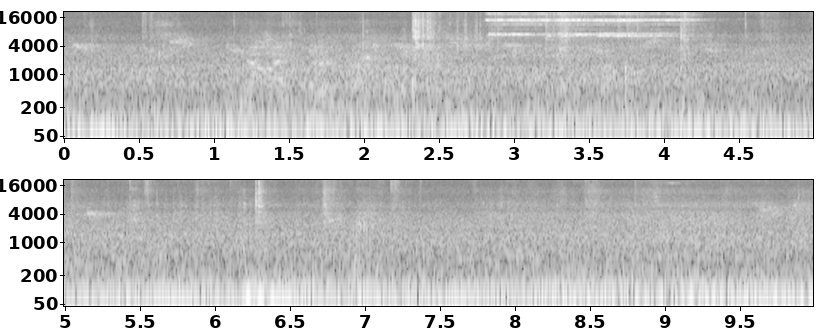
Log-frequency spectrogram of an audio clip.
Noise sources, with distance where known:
background noise

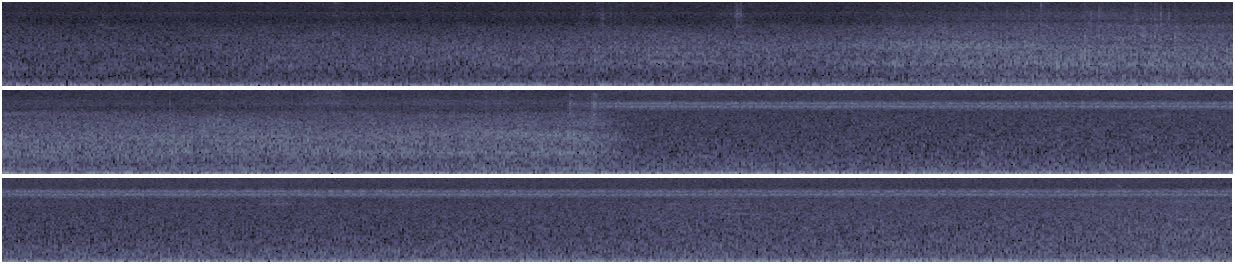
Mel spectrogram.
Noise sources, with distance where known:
engine of unclear size

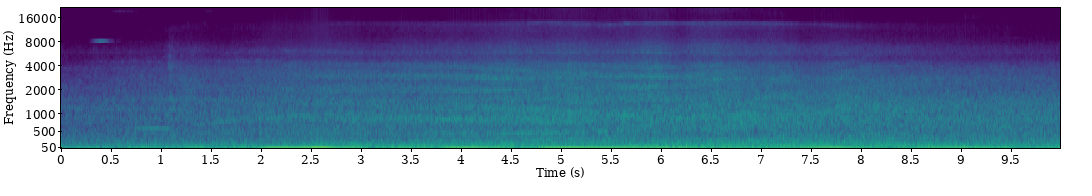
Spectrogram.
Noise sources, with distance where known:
large-sounding engine

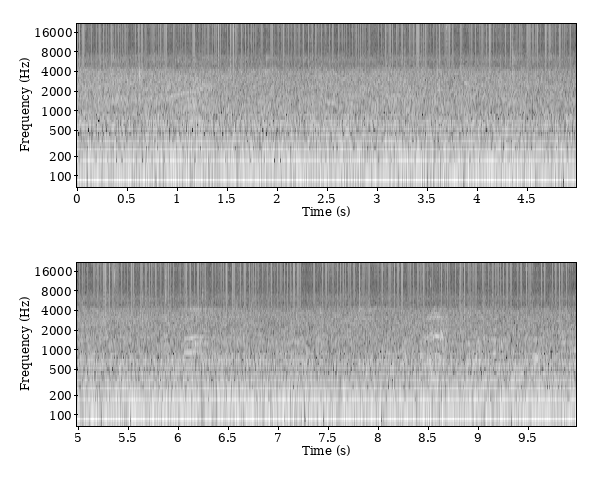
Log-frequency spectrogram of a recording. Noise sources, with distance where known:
person or small group talking

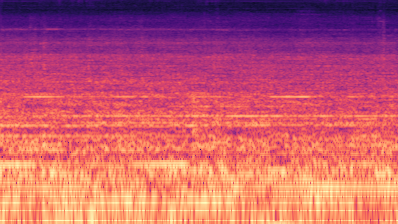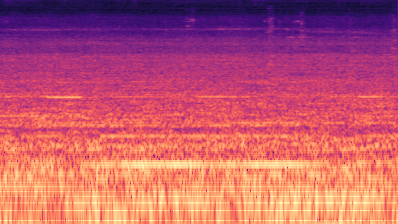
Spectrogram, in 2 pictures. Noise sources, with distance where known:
reverse beeper, far

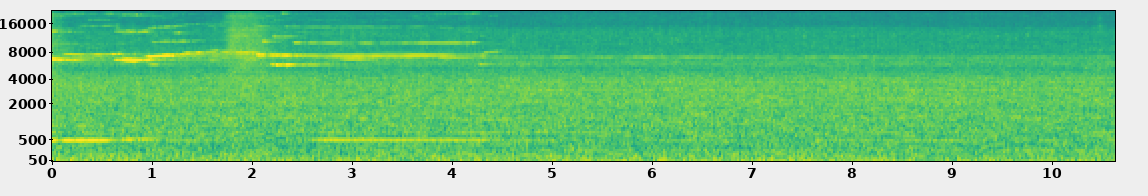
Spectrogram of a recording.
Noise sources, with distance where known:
large-sounding engine, near

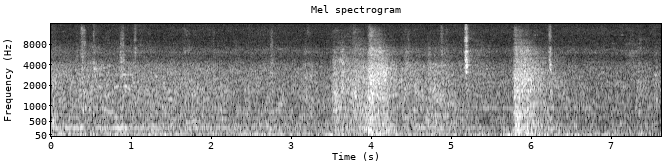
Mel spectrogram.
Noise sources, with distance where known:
engine of unclear size
non-machinery impact
person or small group talking

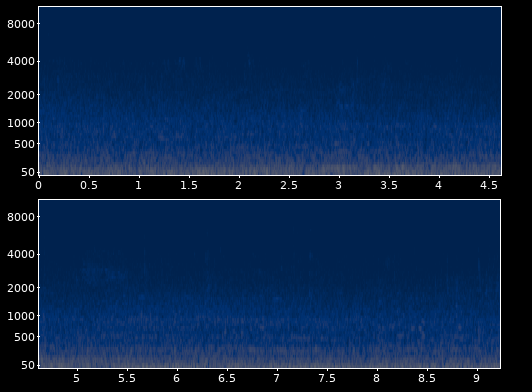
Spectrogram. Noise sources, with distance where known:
background noise

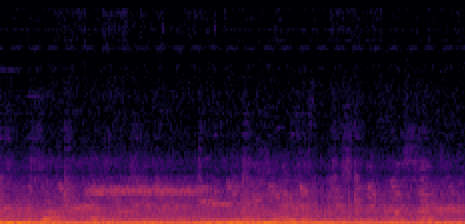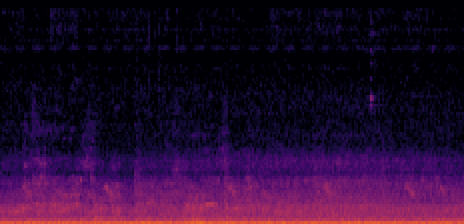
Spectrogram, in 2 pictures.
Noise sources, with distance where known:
medium-sounding engine
car horn, far
music from a fixed source, far

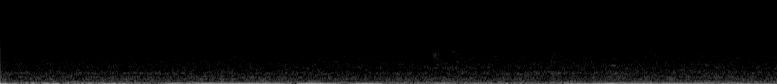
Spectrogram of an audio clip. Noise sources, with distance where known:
background noise

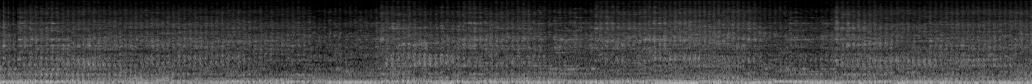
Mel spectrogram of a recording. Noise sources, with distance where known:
jackhammer

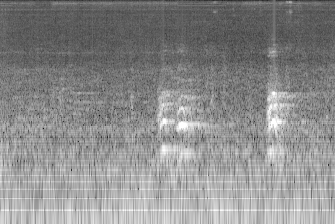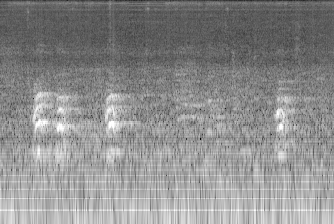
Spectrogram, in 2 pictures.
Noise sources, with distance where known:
dog barking or whining, far

